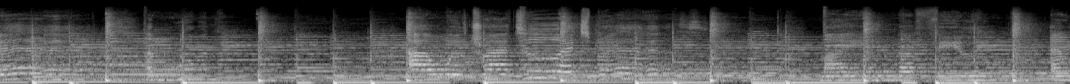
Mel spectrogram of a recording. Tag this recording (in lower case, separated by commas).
christian music, music, independent music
